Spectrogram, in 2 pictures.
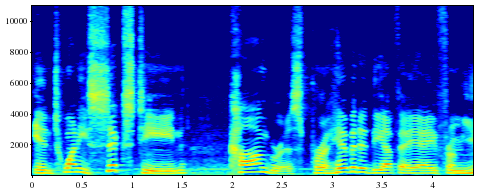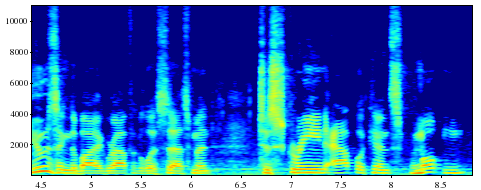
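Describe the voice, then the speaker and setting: A man's voice: sits high, unhurried. Male American official as interview guest, careful explanatory delivery, noticeable background noise. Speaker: government lawyer interviewed as guest. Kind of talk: formal explanatory television interview.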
